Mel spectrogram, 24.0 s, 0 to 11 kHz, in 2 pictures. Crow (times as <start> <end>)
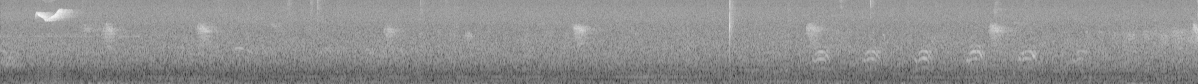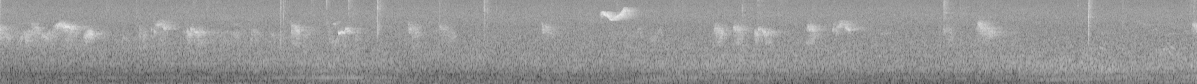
8.1 11.0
